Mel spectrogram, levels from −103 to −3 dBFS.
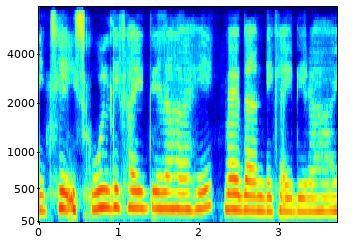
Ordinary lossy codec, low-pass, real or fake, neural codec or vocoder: none; 7.2 kHz; fake; codec, 44.1 kHz, 2.6 kbps, SNAC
